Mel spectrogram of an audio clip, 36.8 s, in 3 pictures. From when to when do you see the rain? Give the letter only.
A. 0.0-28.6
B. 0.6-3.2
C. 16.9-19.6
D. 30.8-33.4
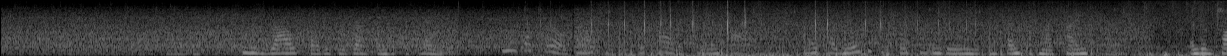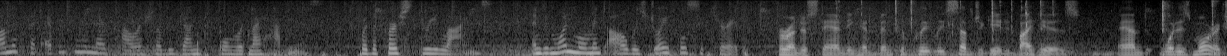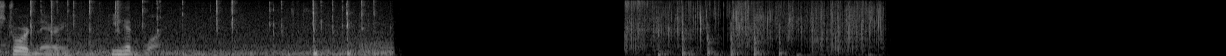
A.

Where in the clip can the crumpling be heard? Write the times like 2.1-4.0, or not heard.
30.8-33.4.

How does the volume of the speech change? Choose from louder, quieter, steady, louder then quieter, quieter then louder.
louder.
